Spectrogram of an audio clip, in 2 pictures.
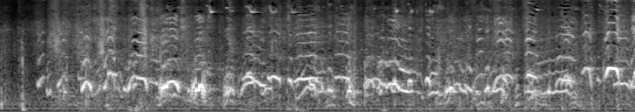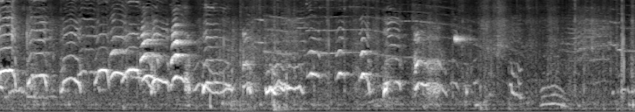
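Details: Litter of Standard Poodle puppies aged four to five weeks, kept indoors with a new litterbox, filling the recording with continuous overlapping whines, squeals and short yelps, high and wavering, several pups calling at once, plus a low steady hum.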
